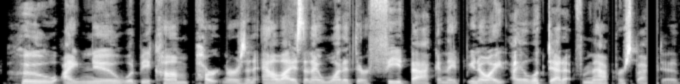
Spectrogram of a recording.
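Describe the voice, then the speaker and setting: A woman speaks in a plain, everyday voice at a moderate pace, her fairly low pitch and fairly even intonation captured in a very clean, dry, close recording with a silent background and no echo. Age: 60s. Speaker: executive coach. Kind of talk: casual chat. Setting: podcast interview.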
